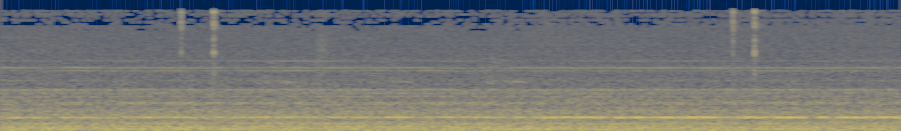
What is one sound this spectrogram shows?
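Train wheels rumble and clatter on the rails.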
